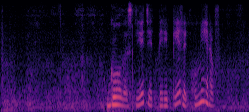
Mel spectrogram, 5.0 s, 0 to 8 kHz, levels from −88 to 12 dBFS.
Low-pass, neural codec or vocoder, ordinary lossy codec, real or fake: 7.2 kHz; codec, 16 kHz in and 24 kHz out, 0.8 kbps, FocalCodec, streaming, 65536 codes; Opus, 24 kbps; fake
